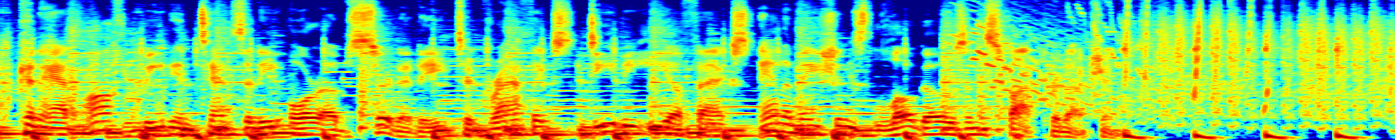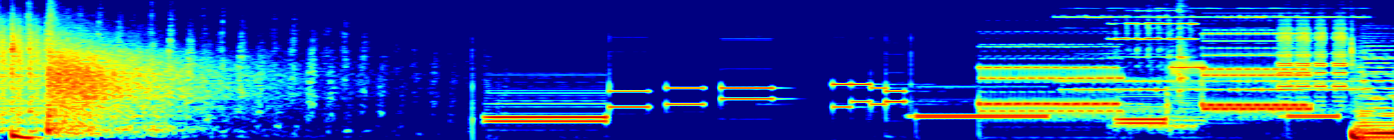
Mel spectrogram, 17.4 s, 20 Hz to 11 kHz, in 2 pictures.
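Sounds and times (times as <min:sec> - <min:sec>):
speech: 0:00.2 - 0:07.3
harsh crackling noise: 0:05.9 - 0:11.8
telephone beeps and keypad-style tone pairs: 0:11.8 - 0:17.2.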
